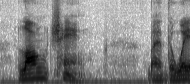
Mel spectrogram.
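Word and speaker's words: Long Tieng: ng t ie ng was pronounced it correctly pronounced long chain but the way how was pronounced bill at that time was pronounced long team so that's how the secret war was fought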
